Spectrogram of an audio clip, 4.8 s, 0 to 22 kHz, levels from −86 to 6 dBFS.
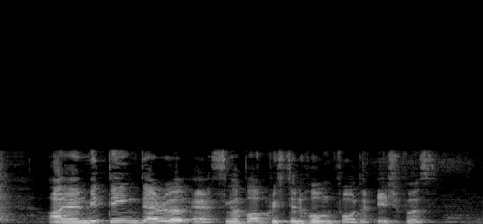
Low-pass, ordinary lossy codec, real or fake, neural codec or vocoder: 7.2 kHz; none; fake; codec, 16 kHz, 16 kbps, FreqCodec, larger model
